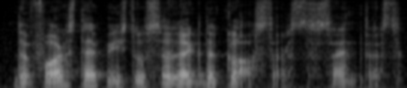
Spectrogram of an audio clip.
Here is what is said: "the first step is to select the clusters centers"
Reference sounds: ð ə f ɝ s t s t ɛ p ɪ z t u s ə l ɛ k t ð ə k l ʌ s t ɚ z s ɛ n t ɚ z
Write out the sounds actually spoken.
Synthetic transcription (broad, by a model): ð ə f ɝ t s t ɛ p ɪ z t u s ə l ɛ k t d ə k l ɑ s t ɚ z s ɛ n t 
